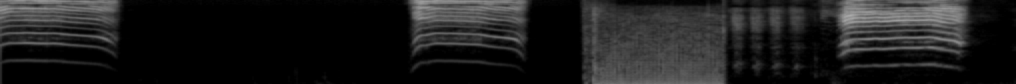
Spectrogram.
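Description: A goat gives three loud, nasal bleats, each about half a second long, with a harsh burst between.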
